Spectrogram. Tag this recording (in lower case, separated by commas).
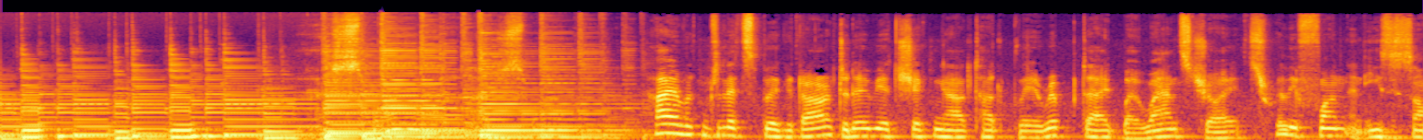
musical instrument, acoustic guitar, plucked string instrument, guitar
